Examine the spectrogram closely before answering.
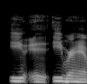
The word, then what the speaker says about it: Ibrahim: They have Ibrahim is how you pronounce the last name.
